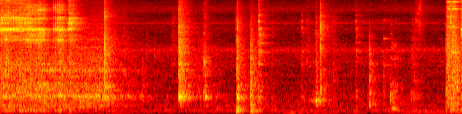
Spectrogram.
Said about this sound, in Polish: I mieszamy.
